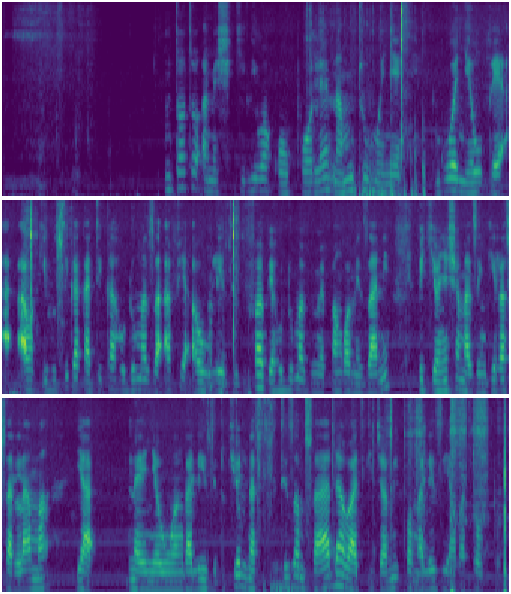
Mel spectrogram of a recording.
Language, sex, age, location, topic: Swahili, female, 18-24, Nairobi, health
